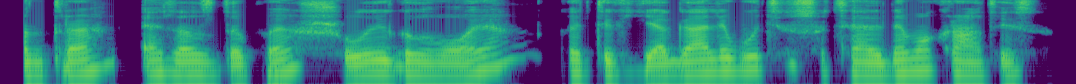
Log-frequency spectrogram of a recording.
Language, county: Lithuanian, Vilnius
